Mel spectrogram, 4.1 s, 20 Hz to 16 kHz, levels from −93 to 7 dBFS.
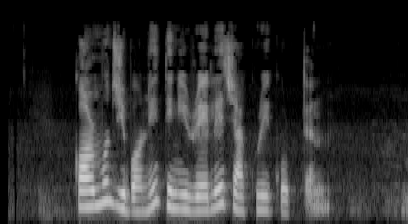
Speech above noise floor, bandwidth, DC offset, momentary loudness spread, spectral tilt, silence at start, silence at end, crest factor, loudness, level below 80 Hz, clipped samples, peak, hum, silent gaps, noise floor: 39 dB; 11.5 kHz; under 0.1%; 15 LU; -4.5 dB/octave; 0.8 s; 0.8 s; 22 dB; -23 LUFS; -78 dBFS; under 0.1%; -2 dBFS; none; none; -62 dBFS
